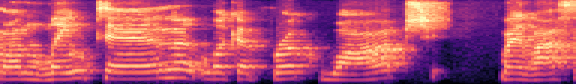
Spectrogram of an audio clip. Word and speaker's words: Waupsh: Look at Brooke Watch. My last name is spelled w au psh and just reach out and message me there.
